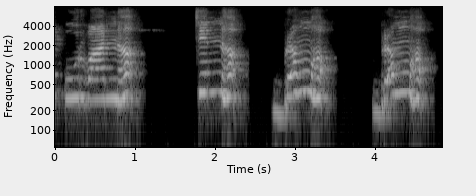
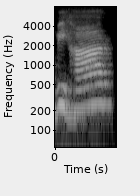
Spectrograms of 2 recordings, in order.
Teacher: ये जो संयुक्त हकार है उसका स्थान उरह स्थान है। और जो आप विहार, आराम से ह बोल रहे हैं, वो किसी के भी साथ संयुक्त नहीं है, वो असंयुक्त है, उसका स्थान कंठः, अकुह विसर्जनीयानाम कंठः।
